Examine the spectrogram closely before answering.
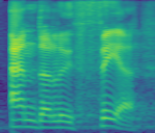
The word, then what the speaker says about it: Andalusia: They actually pronounce it Andaluthia, so the C becomes like a TH, Andaluthia.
